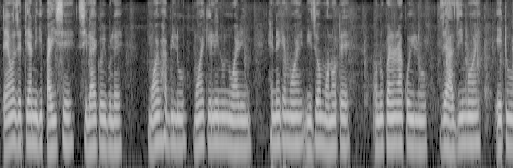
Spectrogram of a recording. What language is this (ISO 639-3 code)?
asm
